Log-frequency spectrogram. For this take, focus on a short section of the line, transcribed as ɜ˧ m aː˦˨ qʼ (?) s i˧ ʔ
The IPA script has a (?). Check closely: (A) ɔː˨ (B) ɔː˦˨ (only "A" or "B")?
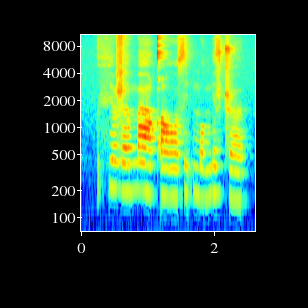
A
